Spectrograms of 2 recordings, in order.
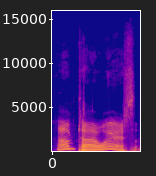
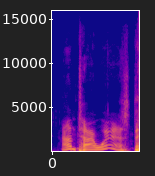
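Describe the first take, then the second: First: High, thin mock old man voice; Ty West impression. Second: High, thin mock old man voice. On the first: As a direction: squeak it like a mocking caricature. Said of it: "his Ty West impersonation". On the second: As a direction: squeak it like a doddering old man. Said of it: "Sound like an old man".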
